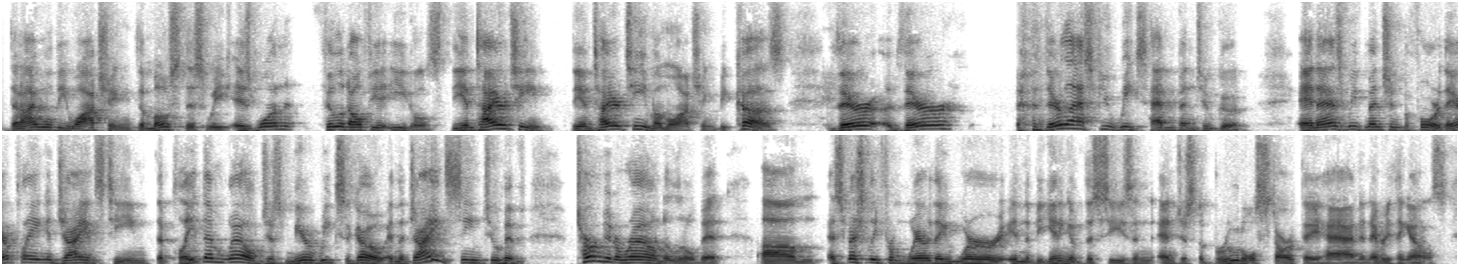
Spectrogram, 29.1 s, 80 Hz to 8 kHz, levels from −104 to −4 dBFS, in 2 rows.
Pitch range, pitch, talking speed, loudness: 110-180 Hz, 150 Hz, 175 wpm, -22 LUFS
